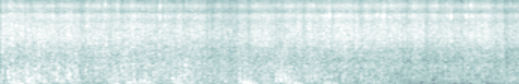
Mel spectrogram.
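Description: Heavy rain pouring steadily, with a low gusty rumble that is strongest in the first few seconds.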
